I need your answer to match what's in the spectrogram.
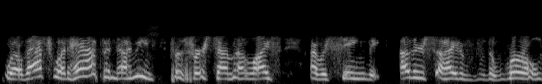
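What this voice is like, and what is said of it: Nearly lost, strained voice. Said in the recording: “I've almost lost my voice.”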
